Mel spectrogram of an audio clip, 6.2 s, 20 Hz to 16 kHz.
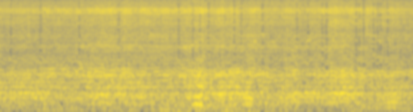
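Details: Beekeeping visit to honey bee hives, 25 March 2015. Continuous low buzzing hum of many bees, evenly sustained, with a small louder swell near three seconds as a bee passes close.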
